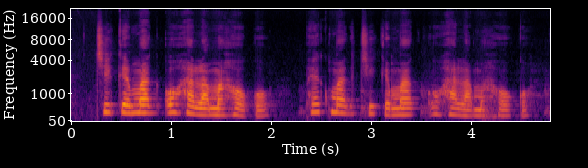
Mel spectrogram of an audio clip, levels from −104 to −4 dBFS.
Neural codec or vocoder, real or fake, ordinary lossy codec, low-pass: none; real; none; none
